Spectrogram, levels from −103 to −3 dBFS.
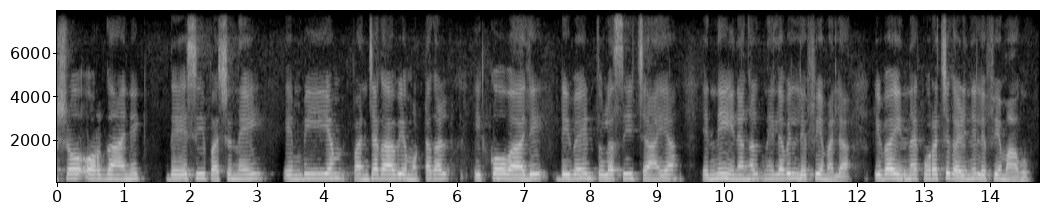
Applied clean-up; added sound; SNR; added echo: neural mask model Resemble Enhance denoiser.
